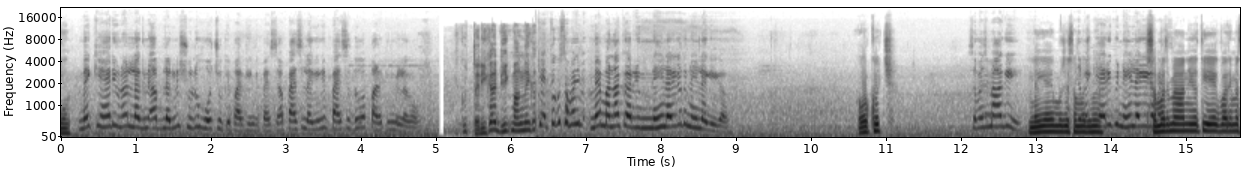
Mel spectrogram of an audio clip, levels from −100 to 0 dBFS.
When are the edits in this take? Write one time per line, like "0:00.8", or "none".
0:04.9
0:06.4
